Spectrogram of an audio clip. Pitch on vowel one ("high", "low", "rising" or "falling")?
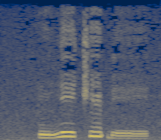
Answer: low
